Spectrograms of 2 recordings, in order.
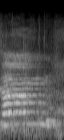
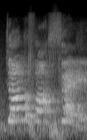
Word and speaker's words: Dumface: Dumb? commonly mispronounced, actually. It's Dumface, an old Schmartic name.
